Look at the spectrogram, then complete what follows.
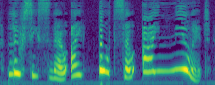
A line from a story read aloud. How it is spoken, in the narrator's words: cried Mrs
